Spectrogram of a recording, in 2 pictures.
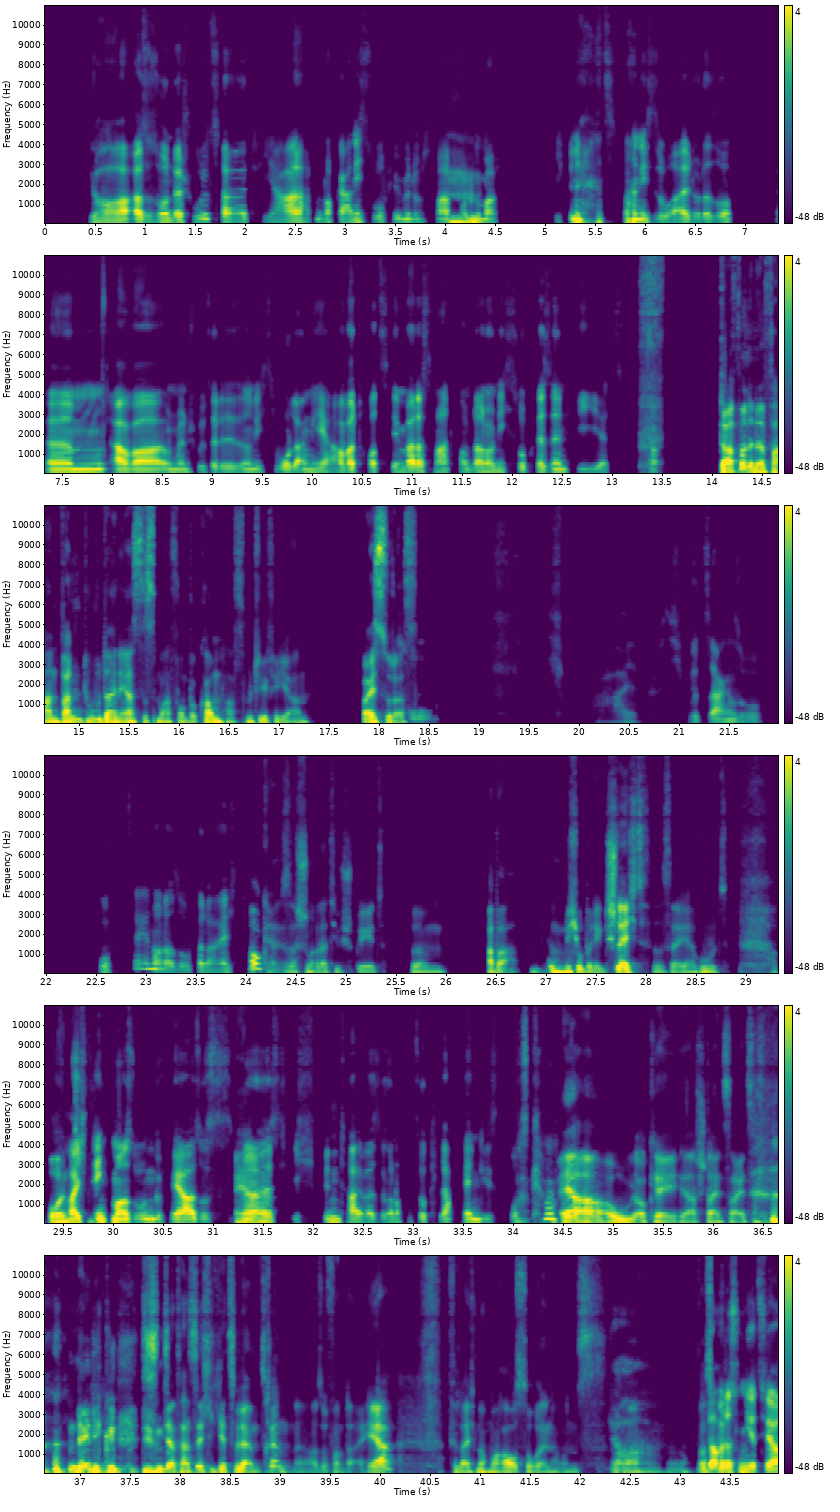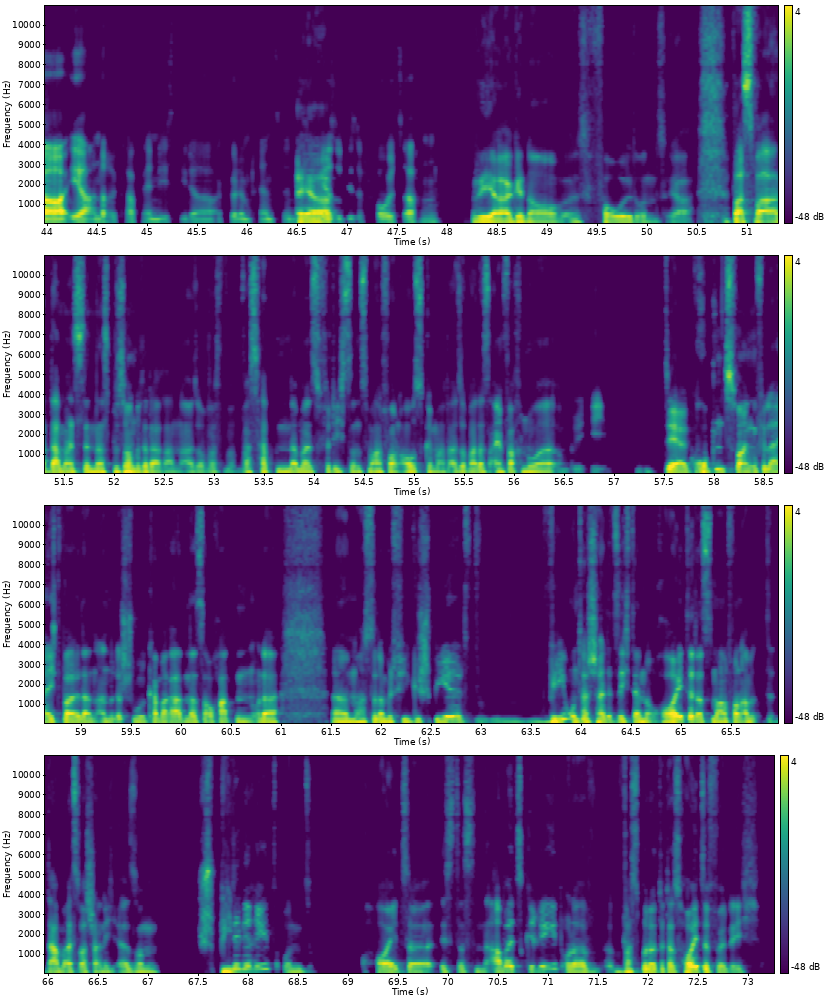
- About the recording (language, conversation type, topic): German, podcast, Wie hat das Smartphone deinen Alltag verändert?
- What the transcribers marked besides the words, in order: laughing while speaking: "ja jetzt noch nicht so alt"; other background noise; laughing while speaking: "groß geword"; laugh; chuckle; stressed: "heute"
